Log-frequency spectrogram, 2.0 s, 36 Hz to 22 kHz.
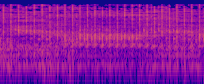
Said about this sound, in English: The composer Natalia Bayliss made an album from sewing sounds recorded on a Singer 5802C.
